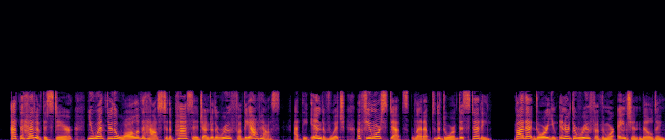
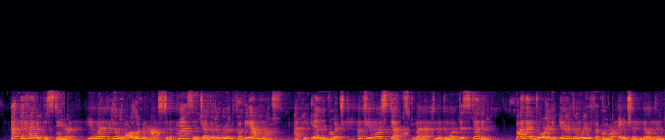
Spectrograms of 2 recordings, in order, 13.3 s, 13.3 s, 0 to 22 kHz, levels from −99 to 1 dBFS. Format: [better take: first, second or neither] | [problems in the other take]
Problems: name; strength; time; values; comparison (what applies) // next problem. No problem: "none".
first | noise reduction (neural separator model SepFormer DNS4)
